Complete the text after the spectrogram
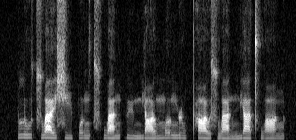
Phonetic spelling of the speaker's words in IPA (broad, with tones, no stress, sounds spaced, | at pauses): l u˦ t͡s w a˥˨ ɪ̯ ɕ i˨˩ p ɤ˨˦ ŋ t͡sʰ w a˨˦ n p y˨˩ m j ɑ˨˦ ʊ̯ m ɤ˦ ŋ ɻ u˨ pʰ ɑ˥˨ ʊ̯ s w a˨˩ n n̪ j ä˥˨ t̪ʰ w ɑ˦ ŋ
